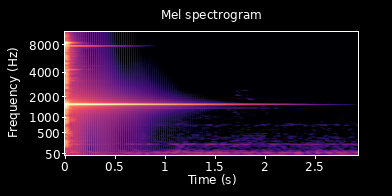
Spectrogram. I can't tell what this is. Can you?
Samples of the small Glockenspiel I started out on as a child.
Have fun!
Recorded with a Zoom H5 and a Rode NT2000.
Edited in Audacity and ocenaudio.
It's always nice to hear what projects you use these sounds for.
campanelli, Glockenspiel, metal, metallophone, multi-sample, multisample, note, one-shot, percussion, recording, sample, sample-pack, single-note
